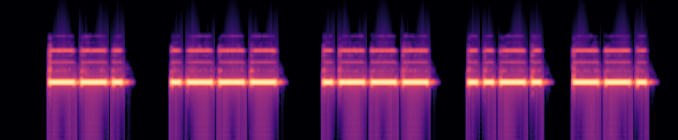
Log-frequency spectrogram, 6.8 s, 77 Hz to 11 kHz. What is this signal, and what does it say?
Morse code, heard as a keyed tone, about 15 wpm, spaced as for 12 wpm, 600 Hz. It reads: GJJFG
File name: morse mp3 / 03 urok 2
